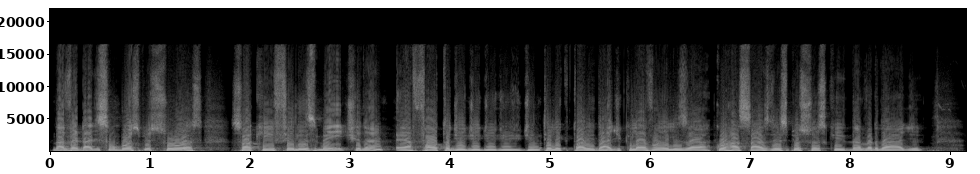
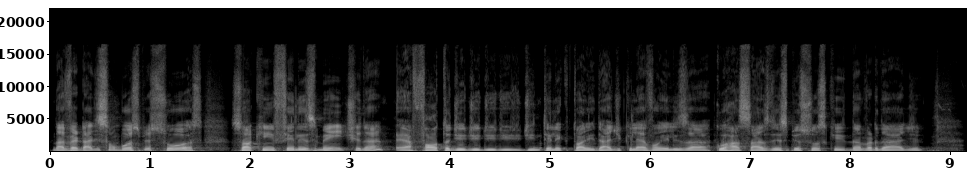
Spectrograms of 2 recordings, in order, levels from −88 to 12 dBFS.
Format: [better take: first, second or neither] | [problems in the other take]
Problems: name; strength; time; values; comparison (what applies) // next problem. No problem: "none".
second | distortion; heavy; 22% of the sound clipped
